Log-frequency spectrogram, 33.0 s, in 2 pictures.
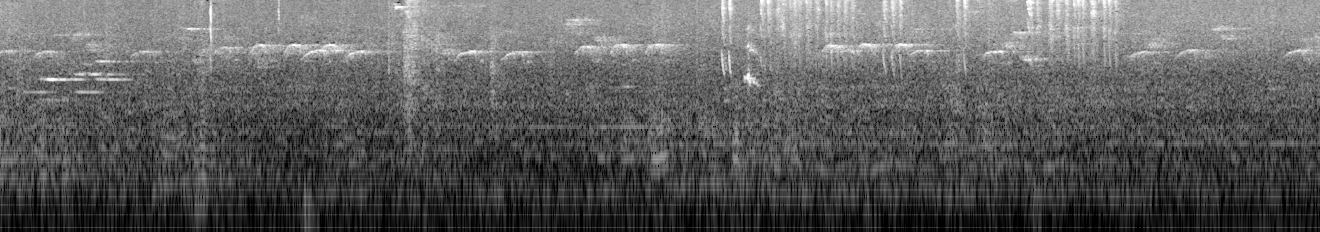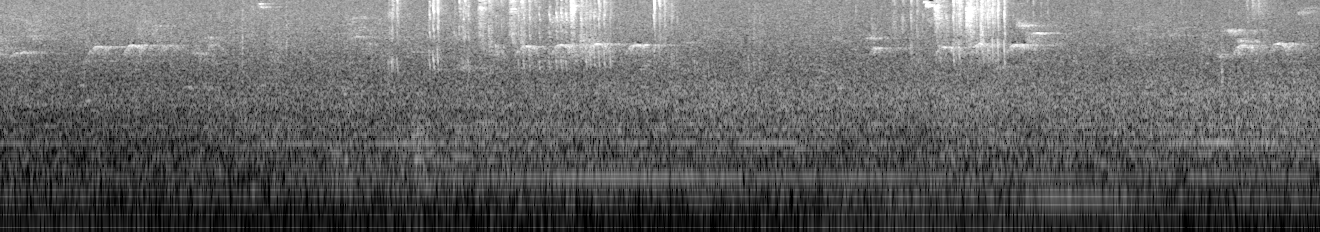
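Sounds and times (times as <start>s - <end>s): bird chirping: 0.0s - 5.1s, 5.7s - 15.0s, 21.3s - 25.0s, 27.4s - 29.8s, 31.7s - 33.0s.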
